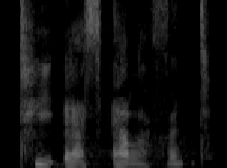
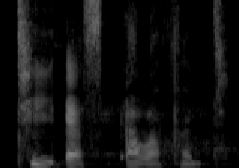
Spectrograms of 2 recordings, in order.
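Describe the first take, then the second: First: "T" hit hardest, falling after "S elephant"; stress on T. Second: "S" hit hardest in "T S elephant", then falling; stress on S. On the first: Poet to audience, stressing "T" in "T S elephant". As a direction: lean on the letter "T" in "T S elephant". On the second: Poet to audience, stressing "S" in "T S elephant". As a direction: lean on the letter "S" this time. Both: Shown as a demonstration. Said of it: "that's a nerdy poet joke".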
